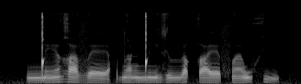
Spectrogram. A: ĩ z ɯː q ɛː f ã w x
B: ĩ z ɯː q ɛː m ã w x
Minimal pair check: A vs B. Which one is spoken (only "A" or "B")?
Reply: A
